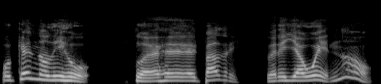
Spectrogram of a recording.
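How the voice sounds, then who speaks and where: Guy preaching a bible lesson, kinda high voice, dry close sound, keeps clearing his throat and asking the crowd questions. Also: animated, a little slow, no room sound. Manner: frequent throat clearing, rhetorical questions, repeats points for emphasis. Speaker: Bible teacher. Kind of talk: teaching sermon.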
